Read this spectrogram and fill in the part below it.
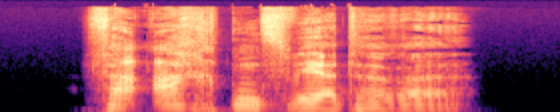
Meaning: inflection of verachtenswert: 1. strong/mixed nominative/accusative feminine singular comparative degree 2. strong nominative/accusative plural comparative degree
- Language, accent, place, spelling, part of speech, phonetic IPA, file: German, Germany, Berlin, verachtenswertere, adjective, [fɛɐ̯ˈʔaxtn̩sˌveːɐ̯təʁə], De-verachtenswertere.ogg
